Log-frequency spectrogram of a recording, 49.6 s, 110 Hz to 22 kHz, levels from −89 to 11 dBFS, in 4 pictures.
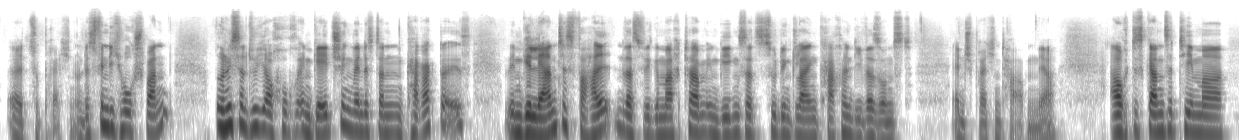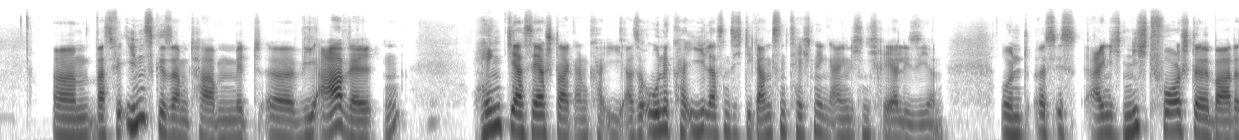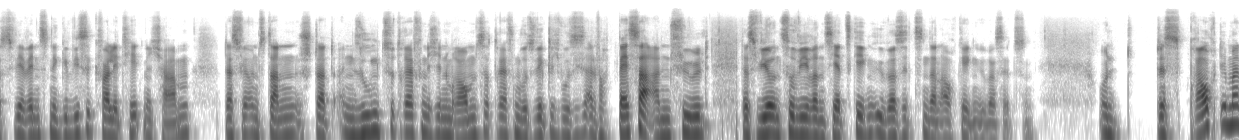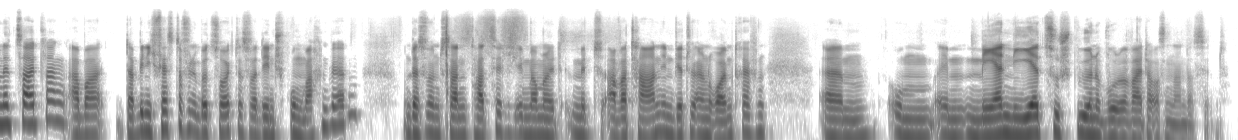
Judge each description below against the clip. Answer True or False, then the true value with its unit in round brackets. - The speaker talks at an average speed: False (200 wpm)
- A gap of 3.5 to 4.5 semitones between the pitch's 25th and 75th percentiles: False (3.0 semitones)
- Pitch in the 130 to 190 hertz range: True (135 Hz)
